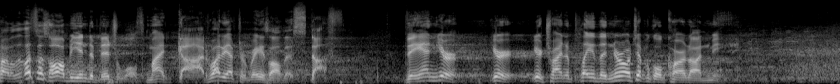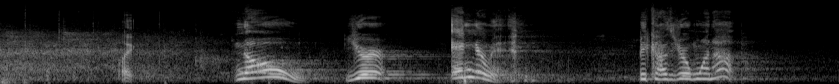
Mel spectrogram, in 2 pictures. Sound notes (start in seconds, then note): 7.3 laughter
